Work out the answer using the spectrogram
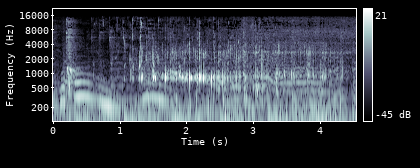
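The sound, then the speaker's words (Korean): Fizzy liquid splashing as zero-sugar cola is poured into a glass, a soft continuous hiss and trickle running beneath talking voices throughout. “톡 쏘는 콜라 따라 드립니다”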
